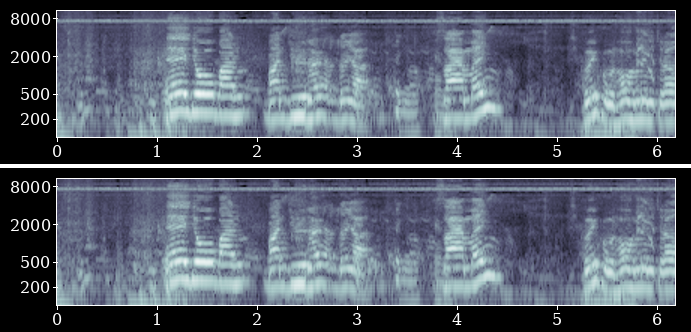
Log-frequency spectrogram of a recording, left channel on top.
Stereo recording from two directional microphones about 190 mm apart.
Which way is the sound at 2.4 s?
15° left (ahead or behind).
